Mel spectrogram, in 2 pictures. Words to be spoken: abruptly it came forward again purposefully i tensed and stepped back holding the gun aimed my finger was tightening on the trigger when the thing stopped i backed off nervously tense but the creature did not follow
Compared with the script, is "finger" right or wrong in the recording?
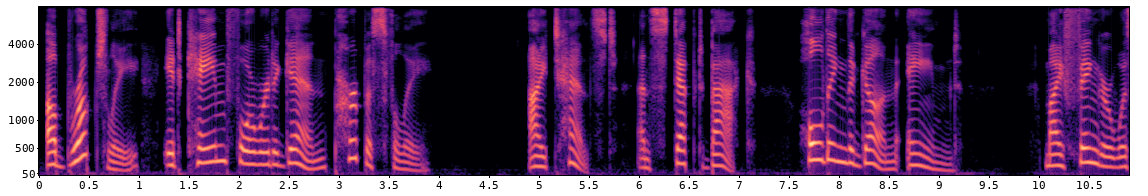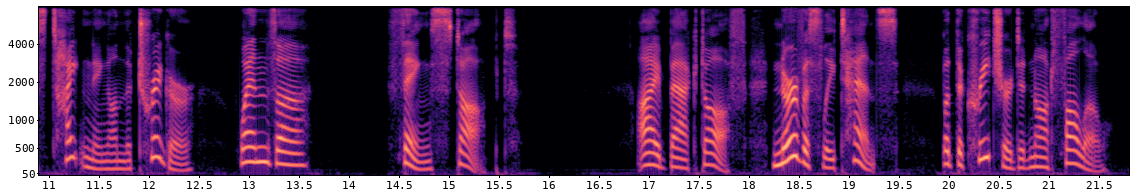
right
